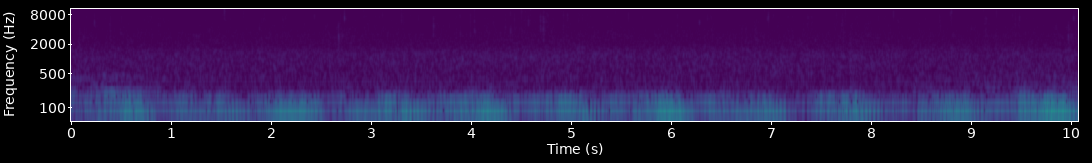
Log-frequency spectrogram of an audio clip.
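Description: Rain sound effect: steady rain hiss with scattered drop ticks, over a low rumble that swells and fades every second or two.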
